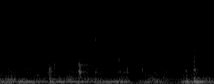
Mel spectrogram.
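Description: Faint scraping and rubbing of a plastic pry key forced against the plastic fuel filler housing to push its locking clip down.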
